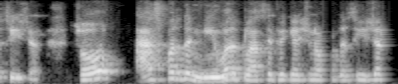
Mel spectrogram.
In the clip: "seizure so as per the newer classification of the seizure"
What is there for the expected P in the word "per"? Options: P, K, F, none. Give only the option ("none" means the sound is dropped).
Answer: F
